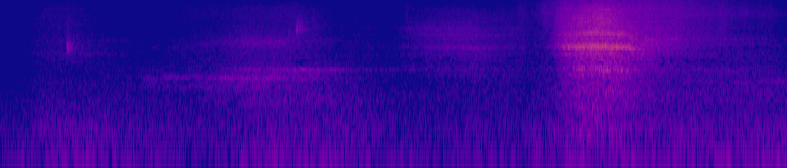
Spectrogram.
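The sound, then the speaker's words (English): Gentle breathing into the throat, very faint and slow: a few soft airy breaths, then a longer, louder hissing breath near the end, heard alone. “We're going to gently breathe into the throat.”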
